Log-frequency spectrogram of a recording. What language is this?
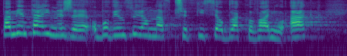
Polish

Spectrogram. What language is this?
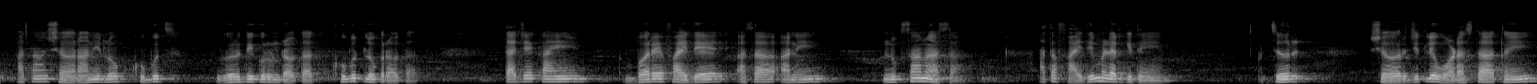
Konkani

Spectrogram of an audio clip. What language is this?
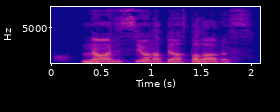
Portuguese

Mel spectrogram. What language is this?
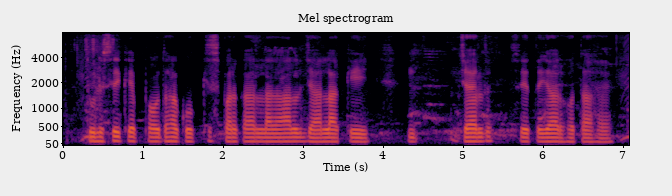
Magahi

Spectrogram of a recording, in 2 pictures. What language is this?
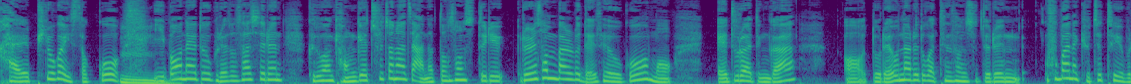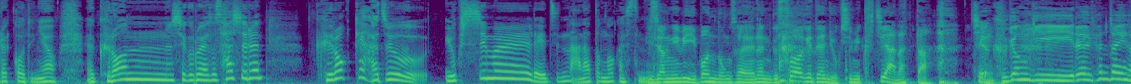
Korean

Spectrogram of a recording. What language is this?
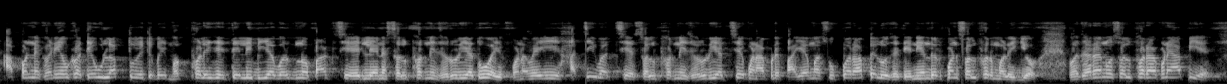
Gujarati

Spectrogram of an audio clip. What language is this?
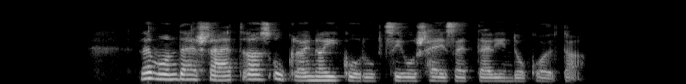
Hungarian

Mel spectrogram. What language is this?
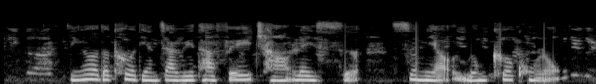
Chinese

